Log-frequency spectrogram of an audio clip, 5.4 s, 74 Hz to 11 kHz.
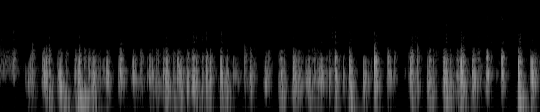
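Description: Natural fingernails scurry and tap quickly across the boards of a large, solid wooden picnic table top outdoors, close to the microphone. A rapid stream of short, dry, woody taps and scratches patters along, each dying away almost instantly, with energy mostly in the low-mid range around 700 Hz and faint bright scratchy edges.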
